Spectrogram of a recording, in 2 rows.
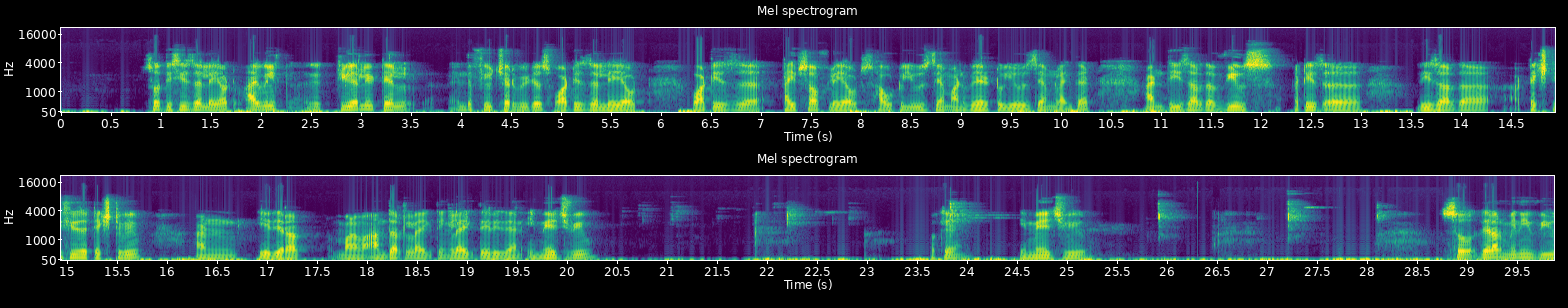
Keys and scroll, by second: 23.9 Down, 26.1 Down, 27.4 Down.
